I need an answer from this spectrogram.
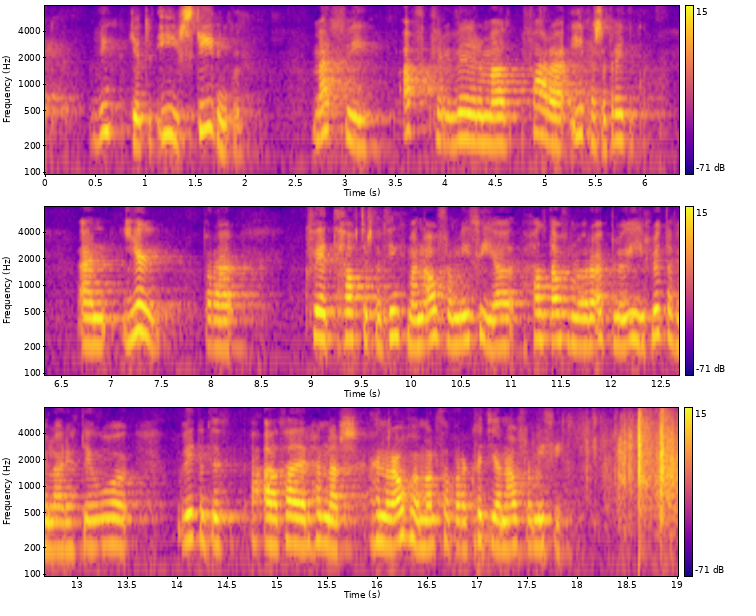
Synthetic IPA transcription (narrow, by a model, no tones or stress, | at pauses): t̪nviŋ̥cɪt̪liscɪːɾiŋkʏmː | ɛðθviafkʰvɛɾɪvɪðʏɾʏmaðfaːɾaʔiθɛsːapɾeːjt̪iŋkʏ̥ | ɛnjɛɣpaːɾa | kʰvɛːt̪hawht̪ɛ̥ɾ̥t̪amθiŋ̥kmanːaːwfɾamiθviaðhalt̪aːwfɾamavɛɾaœplœɣil̥ʏːt̪afjɛːlaɾjaht̪ɪɔɣ | veːt̪ant̪ɪaðθaðɛɾ̥ɦɛnːaɾ̥hɛnːaɾaːwɦœvamawlθawpaːɾakʰv̥ɛːt̪janaːwfɾamiθi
